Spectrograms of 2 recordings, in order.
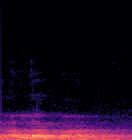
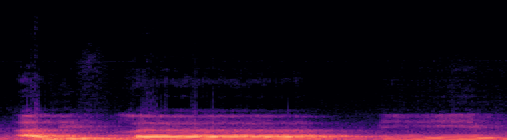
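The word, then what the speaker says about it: الم: Kita baca alama i kan ya. Tapi karena kita belajar sama guru kita, kita jadi apa? Jadi tahu alif itu dibacanya alif lam mim.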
